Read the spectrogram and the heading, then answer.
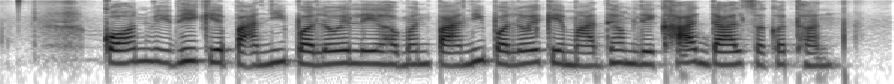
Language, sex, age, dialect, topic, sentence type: Chhattisgarhi, female, 18-24, Northern/Bhandar, agriculture, question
